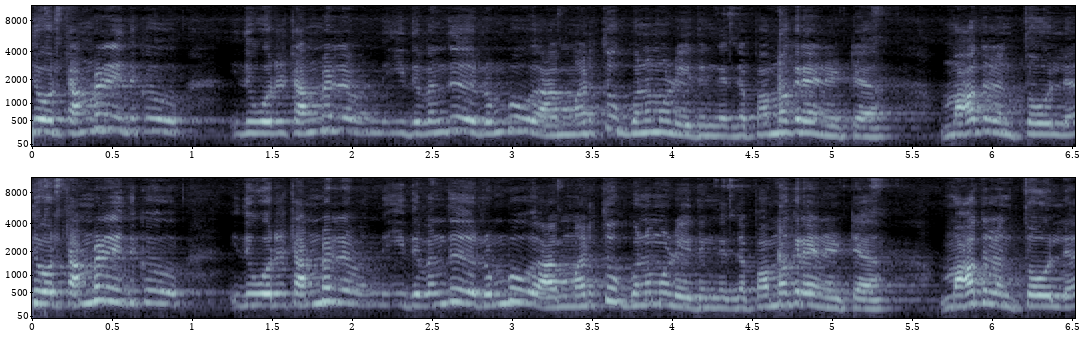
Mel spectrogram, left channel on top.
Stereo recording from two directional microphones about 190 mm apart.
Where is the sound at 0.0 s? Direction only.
45° right (ahead or behind).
